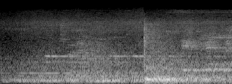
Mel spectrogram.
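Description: An athlete's feet landing on a plyo box during a box jump: a single thump about one and a half seconds in, with music playing faintly.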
